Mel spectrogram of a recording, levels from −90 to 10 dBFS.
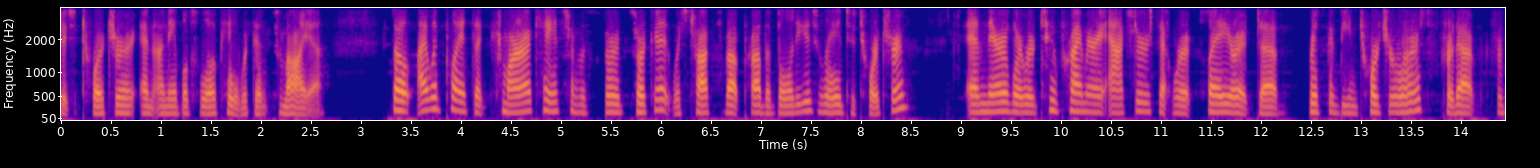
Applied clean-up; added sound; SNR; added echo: neural separator model SepFormer WHAMR!.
